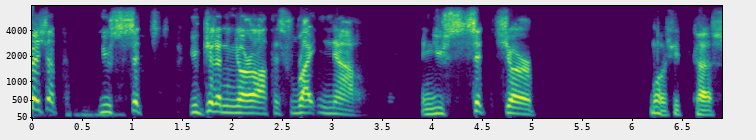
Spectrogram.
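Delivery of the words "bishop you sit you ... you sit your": put-on angry voice, pitched higher. Retelling how Kate ordered the bishop into his office: imitating Kate's angry outburst. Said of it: "Kate, just calm down".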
